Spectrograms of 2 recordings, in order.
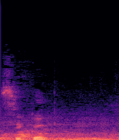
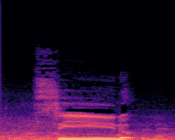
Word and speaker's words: sinok: How do you say it? Sikop? Sinok.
